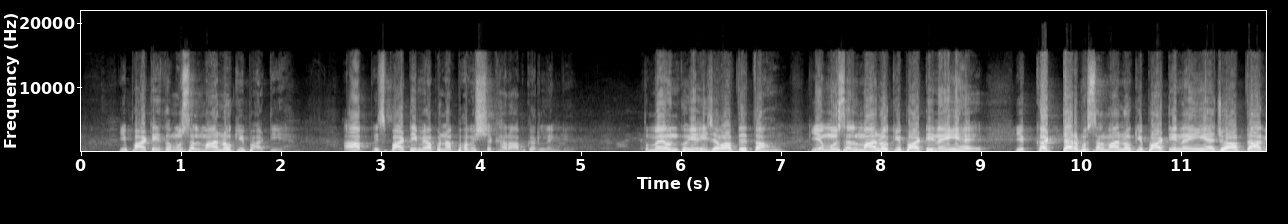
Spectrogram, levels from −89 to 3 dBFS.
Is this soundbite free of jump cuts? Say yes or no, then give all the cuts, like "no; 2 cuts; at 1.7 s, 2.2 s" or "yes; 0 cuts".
yes; 0 cuts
